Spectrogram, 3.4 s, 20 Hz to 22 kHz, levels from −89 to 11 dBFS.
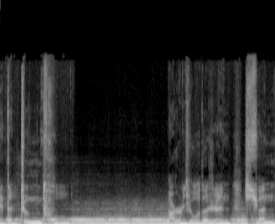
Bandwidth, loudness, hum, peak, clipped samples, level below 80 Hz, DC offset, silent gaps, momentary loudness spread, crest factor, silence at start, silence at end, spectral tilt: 16.5 kHz; -13 LUFS; none; -2 dBFS; under 0.1%; -22 dBFS; under 0.1%; none; 2 LU; 8 dB; 0 s; 0 s; -7 dB/octave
